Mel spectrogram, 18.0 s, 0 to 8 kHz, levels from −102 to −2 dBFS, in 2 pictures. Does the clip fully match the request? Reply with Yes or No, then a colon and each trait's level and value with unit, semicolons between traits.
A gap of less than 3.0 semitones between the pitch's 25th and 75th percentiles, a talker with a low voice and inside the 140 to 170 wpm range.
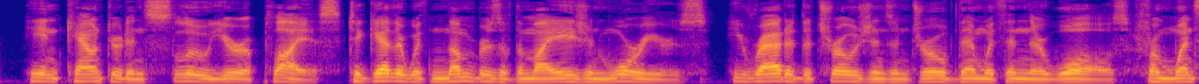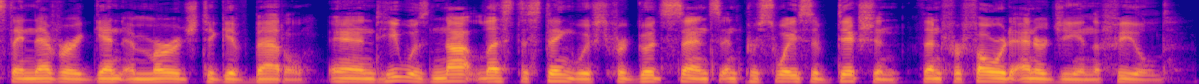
Yes: narrow, 2.4 semitones; low, 105 Hz; average, 165 wpm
